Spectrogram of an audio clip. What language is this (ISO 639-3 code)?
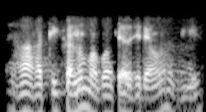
snd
